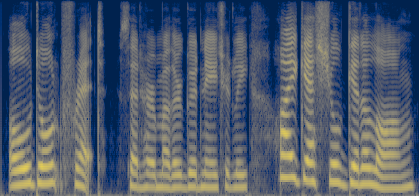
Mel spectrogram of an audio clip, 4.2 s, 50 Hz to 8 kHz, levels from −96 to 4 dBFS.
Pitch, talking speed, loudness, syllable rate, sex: 220 Hz, 185 wpm, -16 LUFS, 5.0 syllables/s, female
